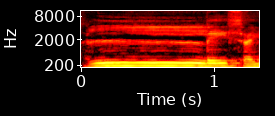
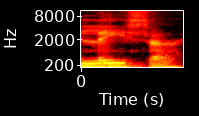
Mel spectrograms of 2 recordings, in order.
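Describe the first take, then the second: First: The l sound at the start is doubled. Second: The l sound at the start is single. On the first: The speaker calls it wrong. "You don't pronounce leisa. You don't do that" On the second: The speaker calls it right. "you just say leisa ... You just pronounce it as a regular lam"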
